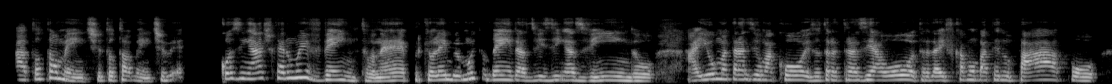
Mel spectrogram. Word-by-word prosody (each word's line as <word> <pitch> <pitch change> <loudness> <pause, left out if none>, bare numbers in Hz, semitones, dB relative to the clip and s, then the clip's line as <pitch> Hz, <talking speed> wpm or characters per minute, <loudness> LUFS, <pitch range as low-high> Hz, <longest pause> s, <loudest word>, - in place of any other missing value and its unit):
Ah 215 -1 0
totalmente, 240 - 0
totalmente. 185 -4 -2 0.5
Cozinhar 265 -1 +1
acho 285 0 -6
que - - -2
era 280 +1 +2
um 310 - +5
evento, 195 - +1
né, 180 +3 +2
porque 205 +2 -9
eu 200 - +4
lembro 210 0 +2
muito 255 -2 0
bem 210 -1 +3
das 185 -3 +1
vizinhas 190 -1 -1
vindo, 170 -2 0 0.3
aí 195 +5 0
uma 240 -1 +1
trazia 225 -1 +1
uma 200 -2 -2
coisa, 210 -4 +1
outra 195 +1 -2
trazia 200 0 +1
outra, 205 -2 +1
daí 185 0 +2
ficavam 205 +3 -3
batendo 195 -1 -3
papo, 195 -3 +1
200 Hz, 160 wpm, -23 LUFS, 185-215 Hz, 0.5 s, um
